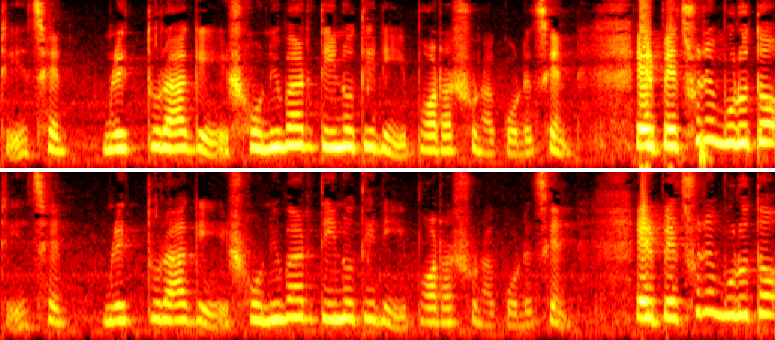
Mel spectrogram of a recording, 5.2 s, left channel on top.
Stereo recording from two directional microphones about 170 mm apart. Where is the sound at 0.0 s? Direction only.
30° left (ahead or behind).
